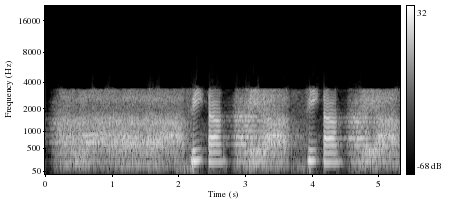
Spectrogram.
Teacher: اوپر کے جو دو سامنے والے دانت ہیں اس کے کنارے اور نچلے ہونٹ کا تر حصہ، یہ مخرج ہے، یہ نکلنے کی جگہ ہے فا کے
